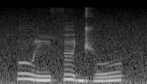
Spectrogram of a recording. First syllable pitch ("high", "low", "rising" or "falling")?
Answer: falling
